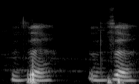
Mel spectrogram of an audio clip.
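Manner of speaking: "the" with tongue tip on the upper teeth; voiced TH sound. Shown as a demonstration. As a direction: say "the" with a buzzing th. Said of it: "ujung lidah ditaruh di gigi atas". (bunyi "the" bergetar, ujung lidah di gigi atas)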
